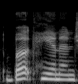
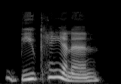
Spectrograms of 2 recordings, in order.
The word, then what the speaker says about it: Buchanan: Now, off the rip, I need to clarify with y'all that despite being spelled like it would be pronounced Buchanan, it is in fact Buckhannon. And Rob, if you hear me slip and say Buchanan, please call me out so I don't sound dumb. It is Buckhannon.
